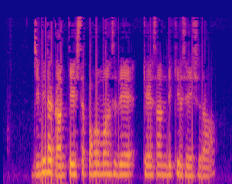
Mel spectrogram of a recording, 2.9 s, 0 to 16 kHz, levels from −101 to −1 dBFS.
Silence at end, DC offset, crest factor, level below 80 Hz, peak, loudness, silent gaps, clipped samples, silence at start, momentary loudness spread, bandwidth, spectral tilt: 0.2 s; under 0.1%; 18 dB; -54 dBFS; -8 dBFS; -27 LUFS; none; under 0.1%; 0.4 s; 13 LU; 11.5 kHz; -5 dB/octave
